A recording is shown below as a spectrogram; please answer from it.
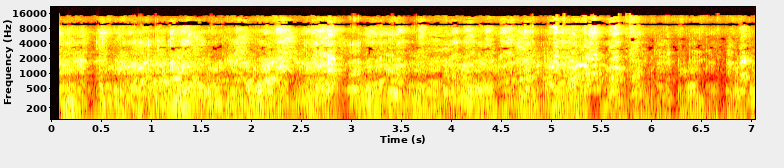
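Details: Piglets being fed on a family farm: a dense, continuous clamor of harsh overlapping squeals and grunts from many animals, with no pause throughout.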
